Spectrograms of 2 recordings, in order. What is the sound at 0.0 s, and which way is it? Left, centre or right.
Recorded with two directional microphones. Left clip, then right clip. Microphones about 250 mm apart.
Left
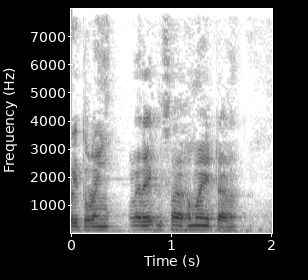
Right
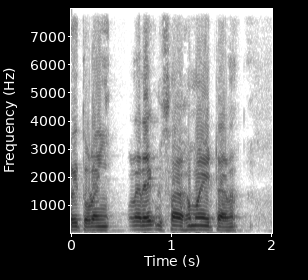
A man's voice, right.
